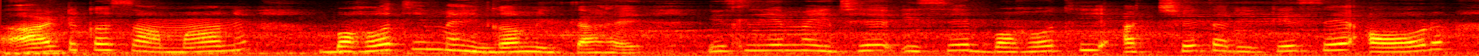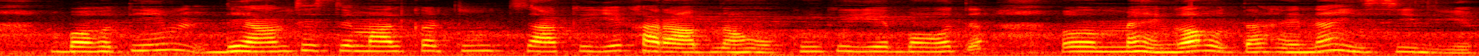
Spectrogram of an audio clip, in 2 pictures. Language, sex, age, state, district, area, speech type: Urdu, female, 18-30, Maharashtra, Nashik, rural, spontaneous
